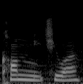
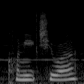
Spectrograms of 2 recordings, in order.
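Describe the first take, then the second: First: The emphasis is on the syllable kon. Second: The emphasis is on the syllable ni. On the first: The speaker calls it right. "they want you to put emphasis on the kon" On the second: The speaker calls it wrong. "a lot of Westerners put emphasis on the ni"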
